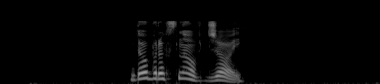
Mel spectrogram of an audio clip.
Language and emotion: Russian, positive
